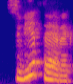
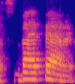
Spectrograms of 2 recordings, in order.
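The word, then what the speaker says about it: sweterek: Светерик, так більш трохи грубовато, не світерик, а светерик, так? Вимова така трохи грубша, светерик, щоб не було світерик.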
